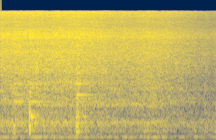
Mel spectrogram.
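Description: Marinated mutton sizzles loudly in hot oil with onions and is stirred, giving a couple of brief spoon scrapes over a steady, close frying hiss.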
